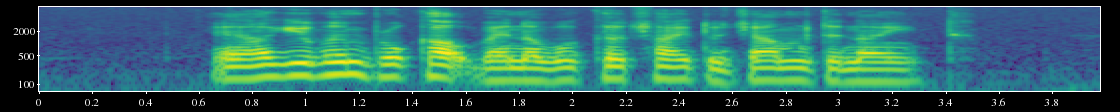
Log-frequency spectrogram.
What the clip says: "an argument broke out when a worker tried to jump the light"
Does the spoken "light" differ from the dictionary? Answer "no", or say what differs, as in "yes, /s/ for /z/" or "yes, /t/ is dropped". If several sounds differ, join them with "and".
yes, /n/ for /l/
